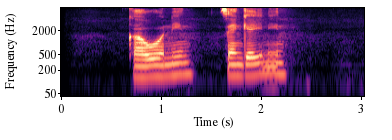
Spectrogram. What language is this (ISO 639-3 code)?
kln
